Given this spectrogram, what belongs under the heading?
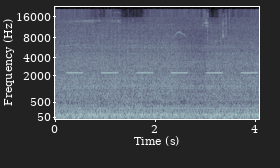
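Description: Lorry reversing alarm in a driving video game: a faint, steady series of regularly spaced beeps sounding over a loud, constant engine rumble and road noise.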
